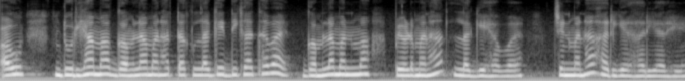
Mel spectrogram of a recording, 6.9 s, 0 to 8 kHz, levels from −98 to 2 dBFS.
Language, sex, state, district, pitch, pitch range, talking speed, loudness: Chhattisgarhi, female, Chhattisgarh, Sukma, 235 Hz, 215-255 Hz, 200 wpm, -13 LUFS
